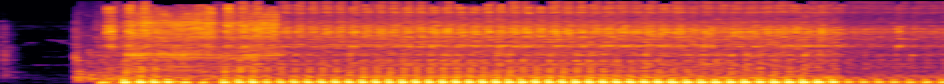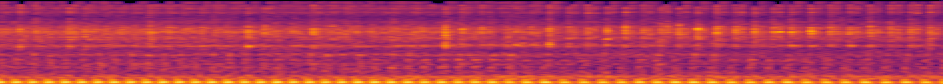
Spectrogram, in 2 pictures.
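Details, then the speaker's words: Suzuki Smash motorcycle idling after rebuild with crankshaft bearings, connecting rod and piston replaced; steady even putter with no knocking, intake sucking noise because carburetor has no air filter; previously very rough clunking engine. "inilah hasilnya, Bro. Mesinnya sekarang terdengar halus, Bro. Ada suara hisapan karena karburatornya tidak punya filter, Bro."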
